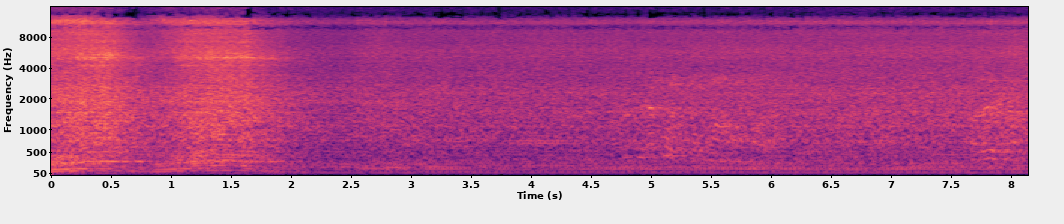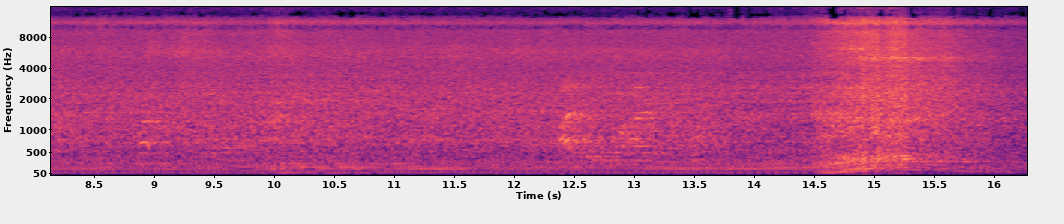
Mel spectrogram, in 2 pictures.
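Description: A pit bike engine, just back together after a carburetor cleaning, runs and revs in surges with a loud buzzing drone and higher bursts near the start and end, while a voice talks over it.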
